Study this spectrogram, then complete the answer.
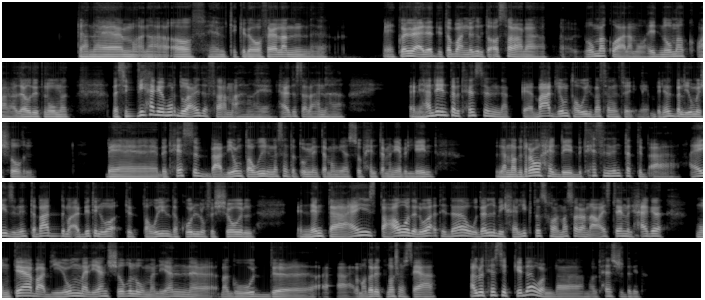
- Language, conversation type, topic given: Arabic, advice, صعوبة الالتزام بوقت نوم ثابت
- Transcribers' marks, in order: tapping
